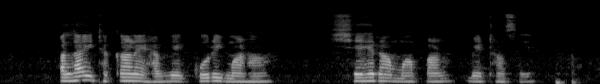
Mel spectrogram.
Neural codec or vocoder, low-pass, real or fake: none; 10.8 kHz; real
